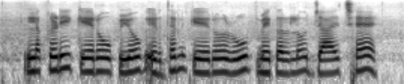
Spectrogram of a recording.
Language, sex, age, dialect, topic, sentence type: Maithili, female, 51-55, Angika, agriculture, statement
